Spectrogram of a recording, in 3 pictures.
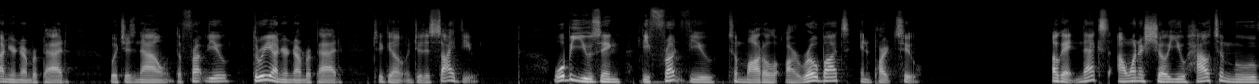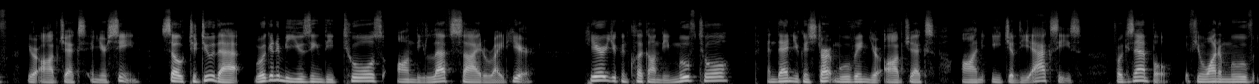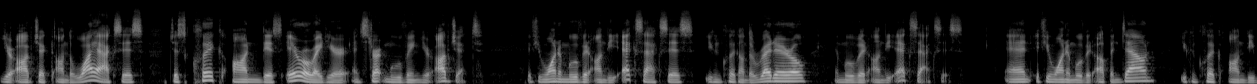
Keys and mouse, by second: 2.5 KP_3, 6.4 KP_1, 9.9-10.8 middle drag, 11.8 shift+middle click, 11.8 shift+click, 19.3 click, 21.9-23.6 middle drag, 24.7-25.4 middle drag, 28.2 click, 28.5-30.7 drag, 33.1-35.9 drag, 37.4 shift+drag, 37.6 shift+middle click.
